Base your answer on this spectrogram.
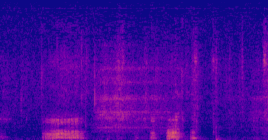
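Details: Four-week-old Shih Tzu puppies eating and playing indoors; two short, throaty, harmonic growling yips, the first longer and the second clipped, with faint shuffling and clicks between.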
